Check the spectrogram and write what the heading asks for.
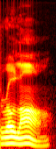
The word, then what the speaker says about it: Roland: So pronounce Roland without the D.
